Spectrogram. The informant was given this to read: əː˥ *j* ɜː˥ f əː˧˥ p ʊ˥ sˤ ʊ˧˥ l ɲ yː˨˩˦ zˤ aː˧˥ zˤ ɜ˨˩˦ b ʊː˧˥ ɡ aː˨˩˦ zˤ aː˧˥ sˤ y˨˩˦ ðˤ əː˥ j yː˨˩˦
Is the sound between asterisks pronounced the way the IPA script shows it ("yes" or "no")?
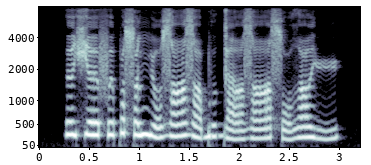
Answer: no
